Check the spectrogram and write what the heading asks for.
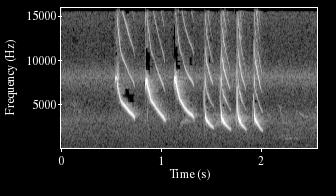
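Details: Cinereous tit, played as a lure to set other birds singing, delivers seven sharp descending whistles, the first three longer and the last four shorter and quicker, against near silence.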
